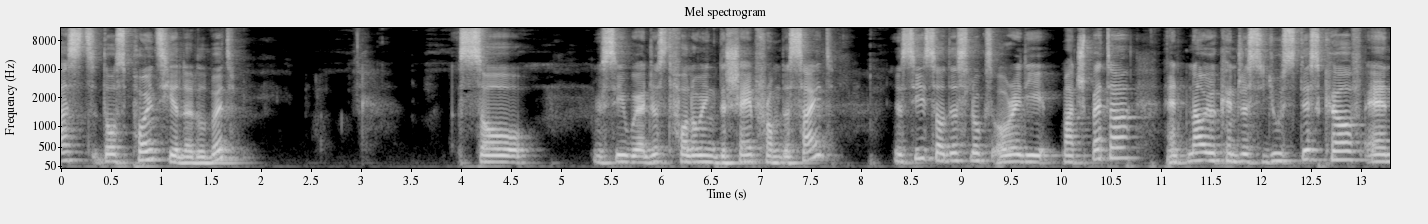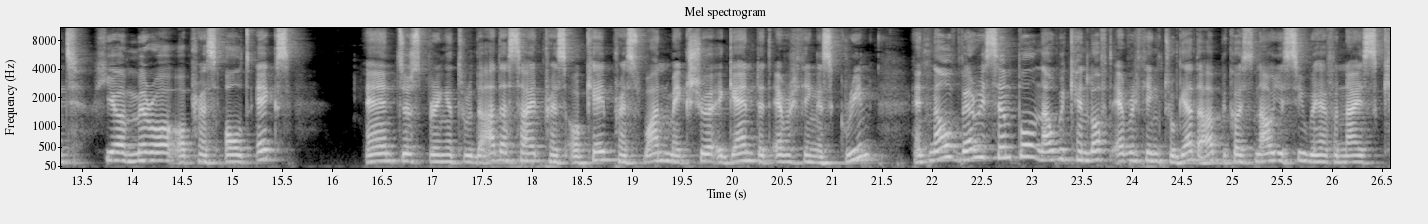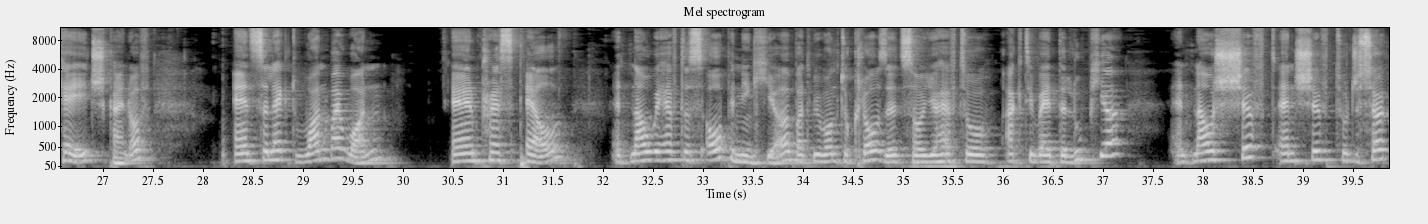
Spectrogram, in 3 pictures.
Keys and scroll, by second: 6.4 2, 11.1 2, 14.9 alt+x, 18.0 1, 21.5 2, 31.2 l.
